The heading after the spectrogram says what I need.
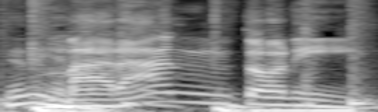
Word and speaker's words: Marc Anthony: I just want to correct you, you said it wrong. Lo dijiste mal. Es Marc Anthony.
